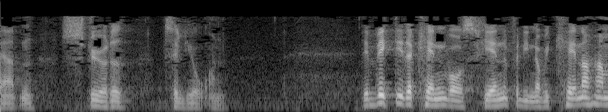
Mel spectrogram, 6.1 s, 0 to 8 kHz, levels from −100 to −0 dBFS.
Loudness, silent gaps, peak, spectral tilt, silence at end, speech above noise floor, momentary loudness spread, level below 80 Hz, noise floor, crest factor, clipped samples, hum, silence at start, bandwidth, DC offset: -31 LUFS; none; -8 dBFS; -9 dB/octave; 0 s; 34 dB; 17 LU; -64 dBFS; -65 dBFS; 24 dB; under 0.1%; none; 0 s; 5.6 kHz; under 0.1%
